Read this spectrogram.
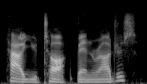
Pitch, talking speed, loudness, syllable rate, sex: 125 Hz, 205 wpm, -22 LUFS, 5.0 syllables/s, male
